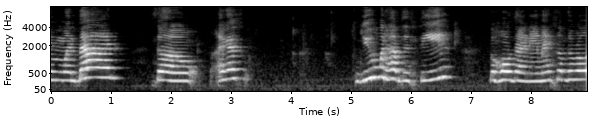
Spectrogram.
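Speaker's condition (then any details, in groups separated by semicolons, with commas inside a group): Cerebral palsy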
